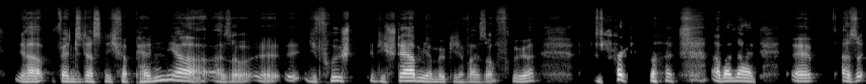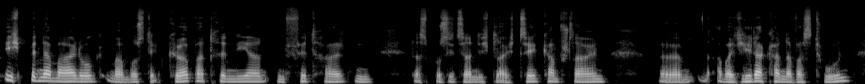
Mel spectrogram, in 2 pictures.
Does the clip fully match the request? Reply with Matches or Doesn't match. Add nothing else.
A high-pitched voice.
Doesn't match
